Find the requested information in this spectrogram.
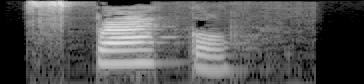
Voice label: "sprackle", English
